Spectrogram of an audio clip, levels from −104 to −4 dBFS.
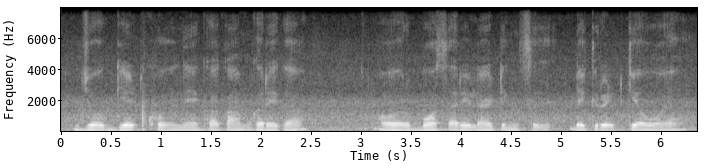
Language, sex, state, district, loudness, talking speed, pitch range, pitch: Hindi, male, Gujarat, Valsad, -16 LUFS, 140 wpm, 135-145 Hz, 140 Hz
